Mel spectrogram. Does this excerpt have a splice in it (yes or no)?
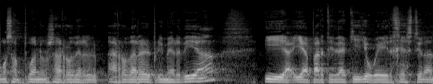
no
